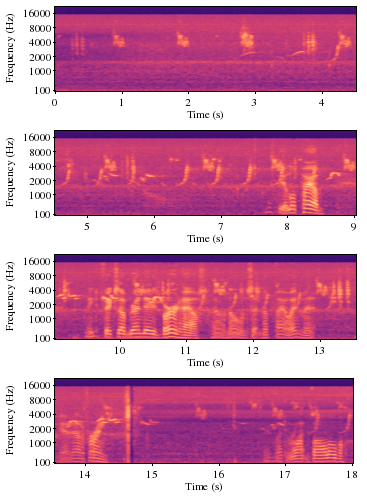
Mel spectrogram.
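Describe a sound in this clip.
Small birds chirp repeatedly nearby.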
